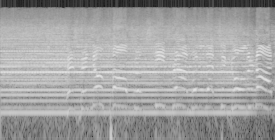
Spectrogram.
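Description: Arena goal horn sounding one long steady blast after a goal, with a voice shouting over it; the horn cuts off near the end.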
